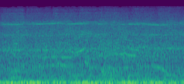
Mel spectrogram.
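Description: A hovercraft's engines and lift fans running hard in a film soundtrack: a steady deep rumble under an even rush of air noise that holds level throughout.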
